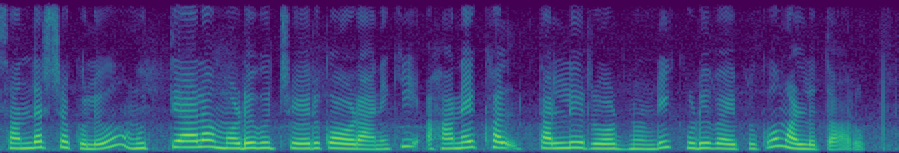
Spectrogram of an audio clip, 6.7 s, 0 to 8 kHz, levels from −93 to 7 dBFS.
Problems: none marked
